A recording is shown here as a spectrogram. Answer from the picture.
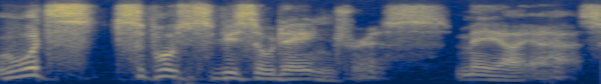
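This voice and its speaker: A man puts on a character voice, pitched fairly high, at a moderate pace. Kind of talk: formal noble speech. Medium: actual play. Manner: stammering, filler-heavy.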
